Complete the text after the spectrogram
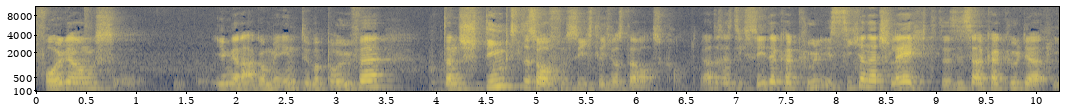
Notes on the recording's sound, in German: Diese Vorlesung wurde von Studierenden aufgenommen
